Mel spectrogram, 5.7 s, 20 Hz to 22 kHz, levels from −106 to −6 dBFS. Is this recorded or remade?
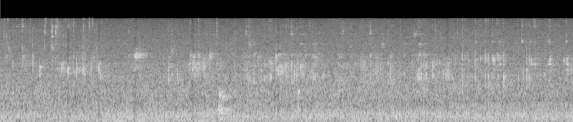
recorded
